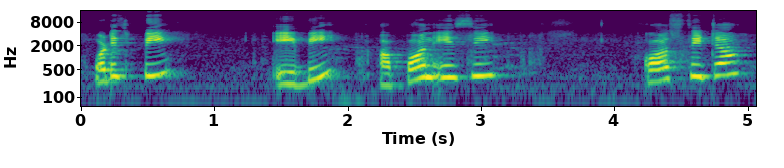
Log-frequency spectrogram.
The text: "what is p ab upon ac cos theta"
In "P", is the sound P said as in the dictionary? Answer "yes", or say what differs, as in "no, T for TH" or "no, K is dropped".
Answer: yes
